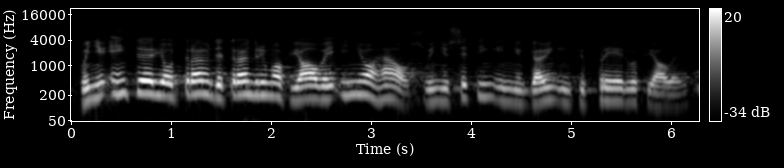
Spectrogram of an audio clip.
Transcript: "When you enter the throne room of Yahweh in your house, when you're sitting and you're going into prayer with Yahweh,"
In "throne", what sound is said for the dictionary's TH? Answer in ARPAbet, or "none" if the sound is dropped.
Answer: T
